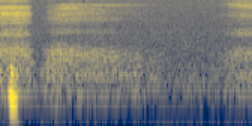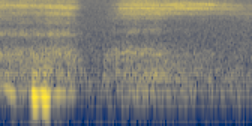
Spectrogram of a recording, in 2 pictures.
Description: Happy snoring ljke the rest of us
